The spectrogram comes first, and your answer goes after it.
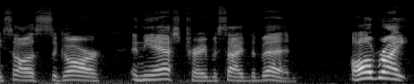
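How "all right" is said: loud, sharp demand. A narrator's reading. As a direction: bark it out as a jealous husband. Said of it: "David demanded".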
